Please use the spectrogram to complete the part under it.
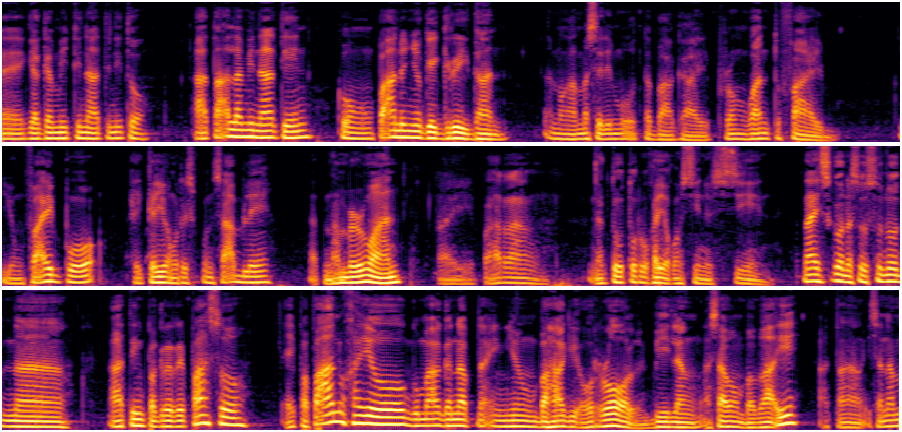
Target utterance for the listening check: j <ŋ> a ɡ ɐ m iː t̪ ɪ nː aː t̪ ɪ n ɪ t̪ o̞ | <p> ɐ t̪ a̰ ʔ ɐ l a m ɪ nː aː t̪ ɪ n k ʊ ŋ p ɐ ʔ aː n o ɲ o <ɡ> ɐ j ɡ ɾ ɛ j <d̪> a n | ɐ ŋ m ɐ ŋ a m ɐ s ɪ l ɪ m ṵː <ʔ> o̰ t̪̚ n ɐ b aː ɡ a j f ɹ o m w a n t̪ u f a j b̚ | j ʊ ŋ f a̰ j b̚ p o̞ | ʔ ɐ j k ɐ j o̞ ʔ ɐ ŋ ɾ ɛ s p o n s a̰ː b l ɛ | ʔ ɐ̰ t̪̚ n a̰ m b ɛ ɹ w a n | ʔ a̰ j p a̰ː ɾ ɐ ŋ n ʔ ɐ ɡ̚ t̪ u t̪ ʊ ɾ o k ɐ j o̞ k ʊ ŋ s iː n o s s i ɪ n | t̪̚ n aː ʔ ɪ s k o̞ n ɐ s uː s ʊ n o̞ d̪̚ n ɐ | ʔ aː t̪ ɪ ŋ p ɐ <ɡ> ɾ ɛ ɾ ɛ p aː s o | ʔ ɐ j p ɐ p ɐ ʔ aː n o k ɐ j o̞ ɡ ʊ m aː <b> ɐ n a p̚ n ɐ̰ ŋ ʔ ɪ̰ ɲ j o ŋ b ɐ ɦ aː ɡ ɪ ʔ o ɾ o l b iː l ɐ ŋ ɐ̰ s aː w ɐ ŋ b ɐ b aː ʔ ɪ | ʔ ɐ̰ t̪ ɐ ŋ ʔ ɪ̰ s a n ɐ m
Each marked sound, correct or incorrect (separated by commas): incorrect, incorrect, correct, correct, correct, correct, incorrect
